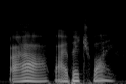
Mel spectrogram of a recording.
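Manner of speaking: soft, slow creepy mimicry; mock creepy bird mimic. Streamer imitating a parrot-like monster, slow and soft. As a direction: drawl it like a bird copying a voice. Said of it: "the birds would be like".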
